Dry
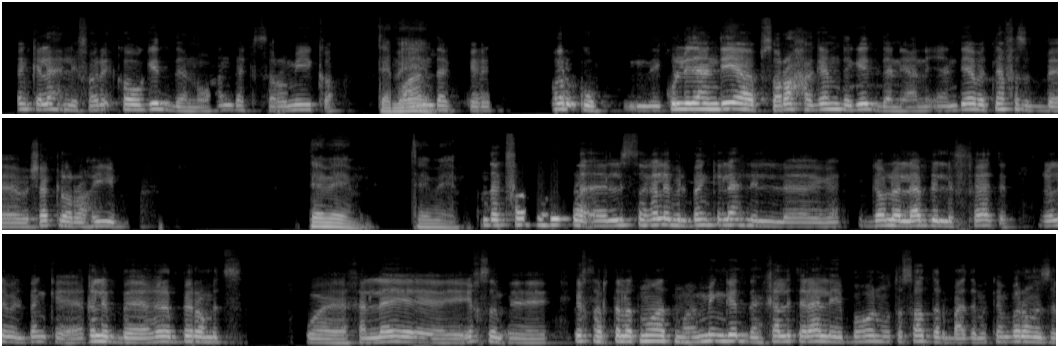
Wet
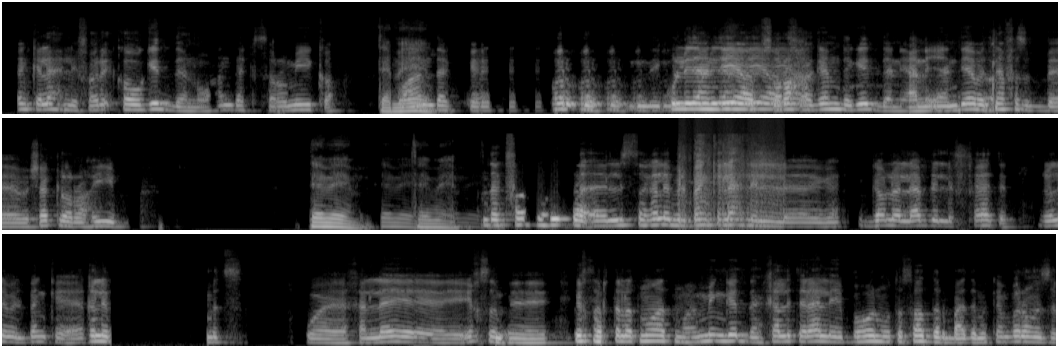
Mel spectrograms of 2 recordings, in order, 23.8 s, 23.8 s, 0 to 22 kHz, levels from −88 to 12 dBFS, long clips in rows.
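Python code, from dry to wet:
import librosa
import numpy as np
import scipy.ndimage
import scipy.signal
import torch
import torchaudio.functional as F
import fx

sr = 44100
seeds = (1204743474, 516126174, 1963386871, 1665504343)

y = fx.high_shelf(x, sr, hz=3200.0, db=9.5, at=(0.66, 1.41))
y = fx.echo_feedback(y, sr, ms=195, feedback_pct=44, wet_db=-7.0, at=(3.61, 6.05))
y = fx.env_flatten(y, sr, amount_pct=70, at=(6.8, 7.46))
y = fx.echo_throw(y, sr, start_s=10.25, length_s=0.92, ms=510, feedback_pct=20, wet_db=-16.0)
y = fx.peak_eq(y, sr, hz=600.0, db=5.0, octaves=1.3, at=(11.89, 12.39))
y = fx.spec_flatten(y, sr, power=0.56, at=(12.98, 13.78), fade=0.02)
y = fx.low_shelf(y, sr, hz=470.0, db=-12.0, at=(14.49, 15.26))
y = fx.low_shelf(y, sr, hz=430.0, db=11.5, at=(19.54, 20.33))
y = fx.tilt_shelf(y, sr, db=8.5, hz=1200.0, at=(22.25, 23.26))
y = fx.edit(y, sr, fx.room_tone_fill(start_s=16.65, length_s=0.73), tone=tone)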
